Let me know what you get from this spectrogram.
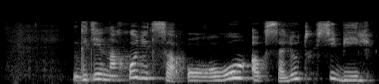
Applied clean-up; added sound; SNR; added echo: none; none; none; none.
